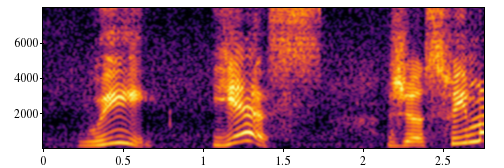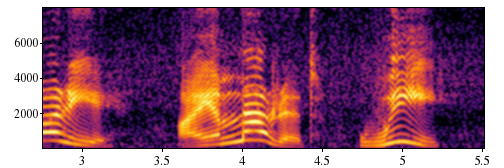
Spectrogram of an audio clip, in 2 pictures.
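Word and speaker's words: oui: yes I am married we it's not we it's we very good we just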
